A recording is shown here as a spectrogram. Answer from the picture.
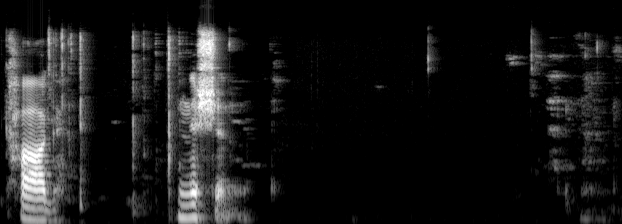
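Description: Computer keyboard keys clicking in short quick runs as a word is typed, between brief bits of a man's speech near the start and about two seconds in.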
